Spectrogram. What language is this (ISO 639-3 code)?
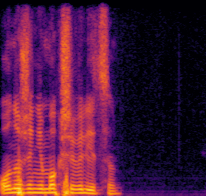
rus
